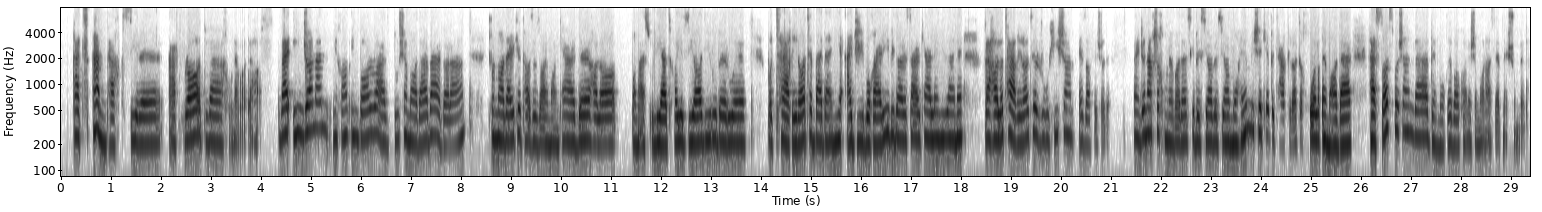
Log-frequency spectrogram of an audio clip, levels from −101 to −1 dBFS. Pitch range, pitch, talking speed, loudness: 210-245 Hz, 220 Hz, 145 wpm, -21 LUFS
